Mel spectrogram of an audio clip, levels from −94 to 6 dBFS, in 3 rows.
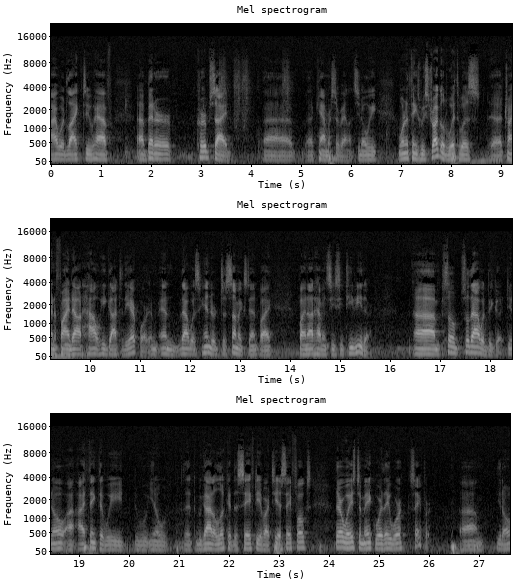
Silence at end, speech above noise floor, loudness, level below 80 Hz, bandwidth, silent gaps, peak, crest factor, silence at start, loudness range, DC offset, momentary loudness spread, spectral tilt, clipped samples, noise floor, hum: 0 s; 22 dB; -40 LUFS; -62 dBFS; 16 kHz; none; -20 dBFS; 20 dB; 0 s; 4 LU; under 0.1%; 16 LU; -5 dB/octave; under 0.1%; -62 dBFS; none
